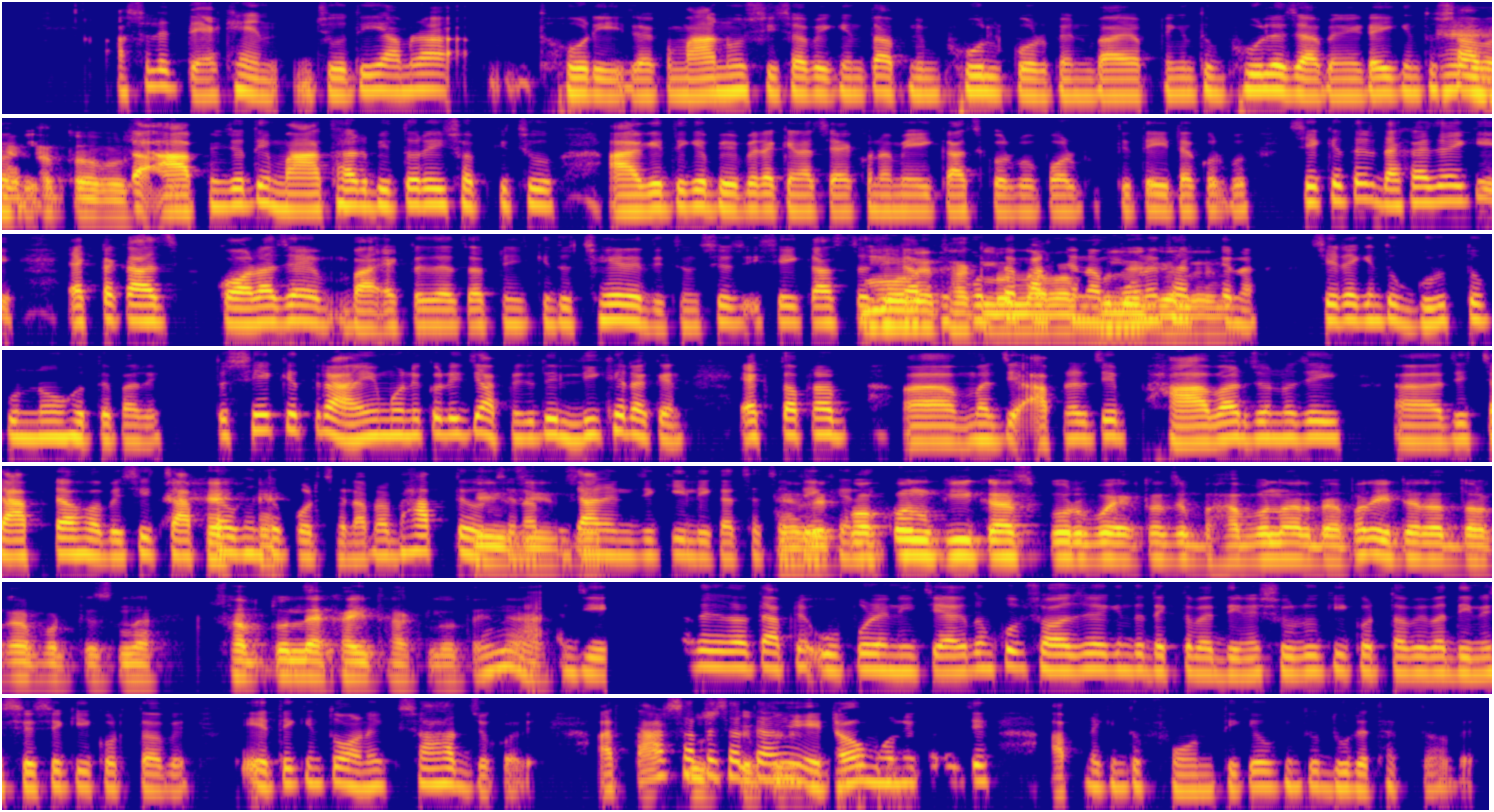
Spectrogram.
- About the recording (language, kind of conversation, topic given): Bengali, podcast, তুমি কাজের সময় কীভাবে মনোযোগ ধরে রাখো?
- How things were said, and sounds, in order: chuckle; other noise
